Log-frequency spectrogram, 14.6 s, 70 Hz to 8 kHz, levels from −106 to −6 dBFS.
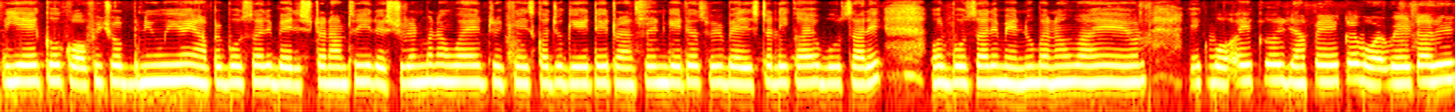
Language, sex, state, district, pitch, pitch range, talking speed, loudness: Hindi, female, Bihar, Jamui, 245 Hz, 240-255 Hz, 215 wpm, -12 LUFS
